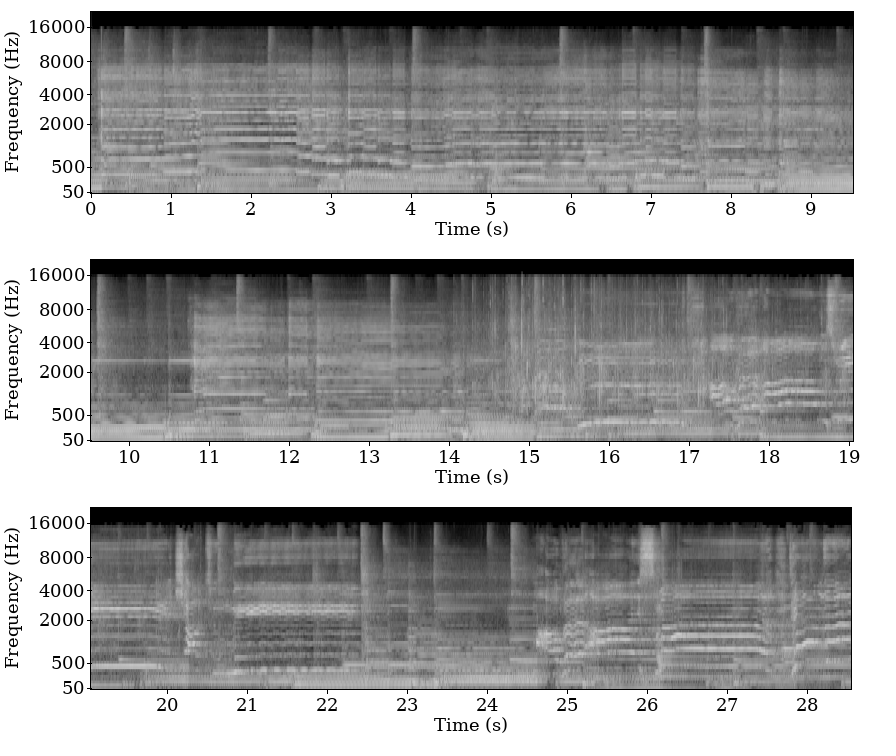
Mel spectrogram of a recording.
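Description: Jazz big band playing: a tenor saxophone solo over bass, piano and rhythm section in the first half. In the second half a woman sings a slow ballad melody with wide vibrato over the band.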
